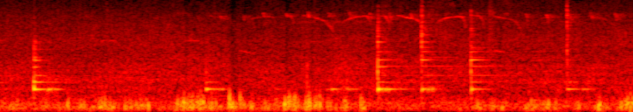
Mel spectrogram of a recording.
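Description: Metal spatula clanking against a frying pan while stir-frying morning glory, about half a dozen irregular strikes, each leaving a short ringing tone. A low rumble runs underneath.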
